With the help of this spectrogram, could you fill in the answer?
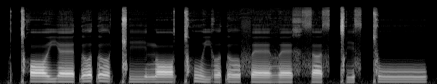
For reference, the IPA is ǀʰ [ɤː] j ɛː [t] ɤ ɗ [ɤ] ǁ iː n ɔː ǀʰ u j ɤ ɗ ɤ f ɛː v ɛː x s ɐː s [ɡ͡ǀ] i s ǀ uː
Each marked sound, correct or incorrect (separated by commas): incorrect, incorrect, correct, incorrect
